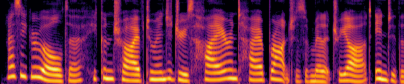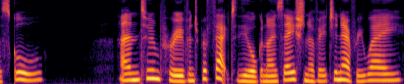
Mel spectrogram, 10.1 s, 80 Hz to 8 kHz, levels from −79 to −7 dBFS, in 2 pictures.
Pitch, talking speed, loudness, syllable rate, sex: 230 Hz, 180 wpm, -18 LUFS, 5.8 syllables/s, female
